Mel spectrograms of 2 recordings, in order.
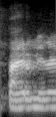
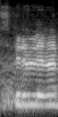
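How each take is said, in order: First: The first syllable has an 'eye' vowel. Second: The first syllable has a short 'i' vowel. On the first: "स्पाइरुलिना भी ठीक है" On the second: "स्पिरुलिना भी ठीक है"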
